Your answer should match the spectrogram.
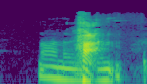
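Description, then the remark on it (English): A dog in another room whines in one drawn-out, wavering cry lasting about a second, with a sharper yelp-like break in the middle and a short trailing sound after, fairly loud and heard on its own. “It's because that dog won't shut up in the other room. Is that your dog? Your dog's whining, not my dog.”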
